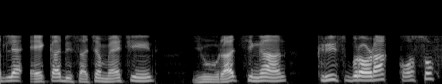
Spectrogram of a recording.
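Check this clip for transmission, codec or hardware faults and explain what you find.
There is one transmission fault. Short concealed packet loss occurs from 0.32 to 0.36 s. About 20 ms of audio arrived too late for the decoder. The receiver extended the preceding sound to fill the gap, then blended back. It is heard as a brief smear or wobble. The call codec sounds like G.711 mu-law, with nothing above 4 kHz.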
